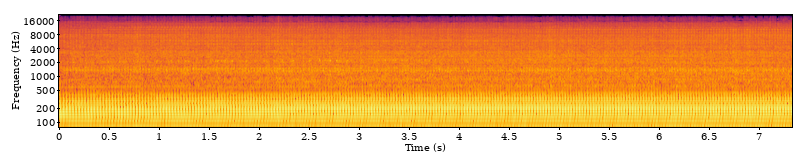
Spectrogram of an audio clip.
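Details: Honda Foresight engine past 40,000 km idling with a fast, light tick in time with the engine; owner suspects tappet (valvetrain) noise, not confirmed.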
